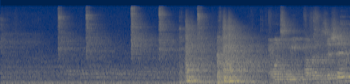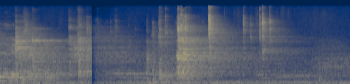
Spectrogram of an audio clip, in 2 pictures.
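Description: Compressed air hissing through a two-way momentary valve as a pneumatic cylinder raises a stainless-steel auger conveyor, with metallic clicks and knocks from the tube and frame. The hiss cuts off suddenly about nine seconds in, and a shorter burst with sharp knocks follows.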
